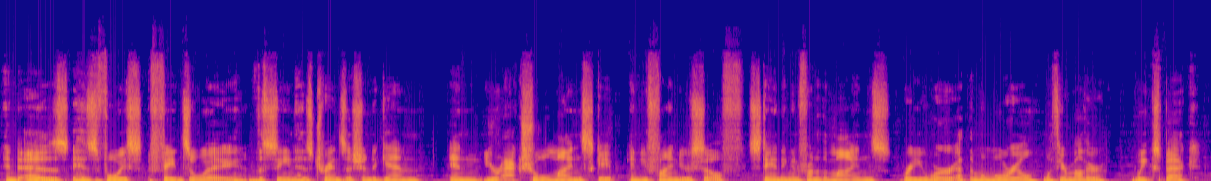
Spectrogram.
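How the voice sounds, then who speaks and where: A man's voice: medium pitch, little pitch movement, a little slow, vocal fry. A man working as game master, describing scenes in a conversational, improvised way. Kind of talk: improvised tabletop game narration. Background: music underneath.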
